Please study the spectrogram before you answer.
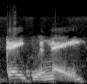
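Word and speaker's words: Dejanae: Her name is Dejanay. Yeah, that's it. It's Dejanay because it's got A-E on the end.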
